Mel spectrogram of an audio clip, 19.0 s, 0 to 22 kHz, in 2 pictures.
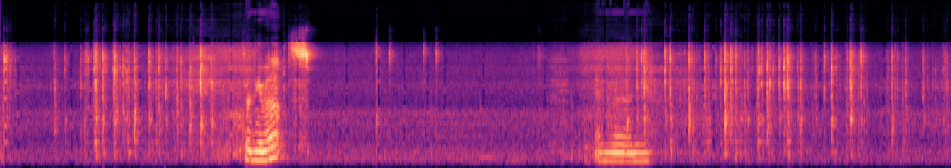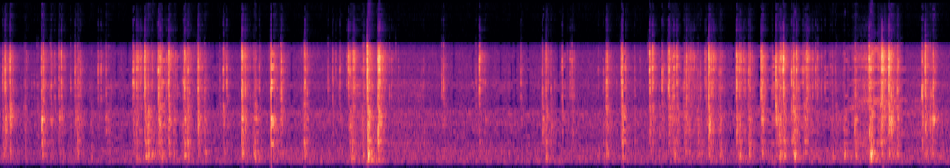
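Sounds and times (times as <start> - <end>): computer keyboard typing: 0.0 - 2.2, 6.3 - 19.0.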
